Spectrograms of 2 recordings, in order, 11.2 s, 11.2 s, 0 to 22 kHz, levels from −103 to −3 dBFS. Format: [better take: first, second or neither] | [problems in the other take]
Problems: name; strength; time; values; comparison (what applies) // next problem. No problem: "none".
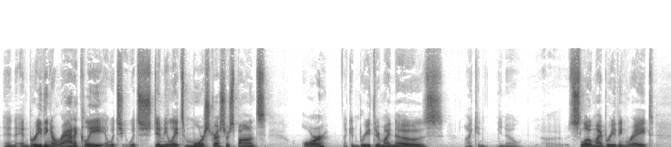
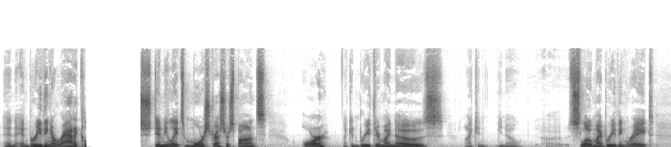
first | audio cutting out; at 1.5 s for 1 s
